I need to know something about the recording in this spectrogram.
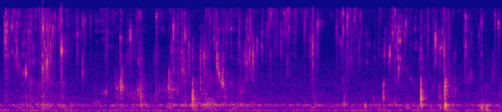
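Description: Chopsticks scrape and tap against a bowl of saucy noodles.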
